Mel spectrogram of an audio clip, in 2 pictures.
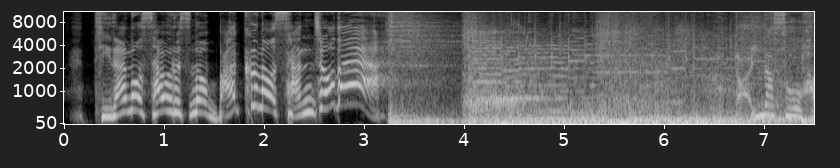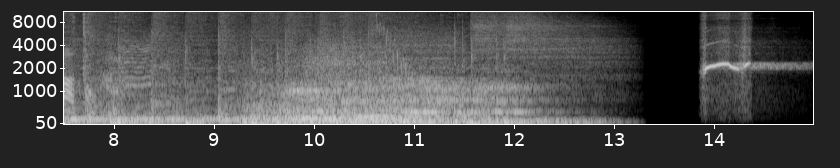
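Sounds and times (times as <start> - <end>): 
speech: 0.2 - 3.4, 6.9 - 8.1
heavy rumbling crash: 3.9 - 13.1
shrill whistle echoing through a forest: 13.8 - 14.9.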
